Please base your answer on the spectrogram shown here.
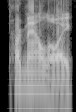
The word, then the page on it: permalloy: American English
